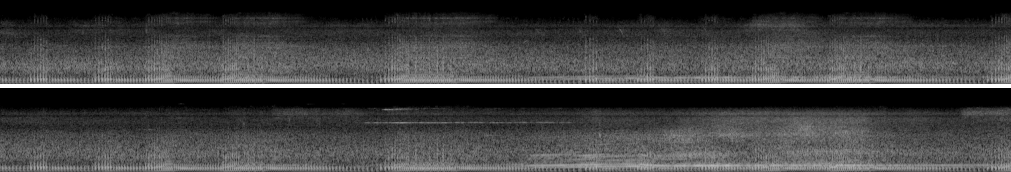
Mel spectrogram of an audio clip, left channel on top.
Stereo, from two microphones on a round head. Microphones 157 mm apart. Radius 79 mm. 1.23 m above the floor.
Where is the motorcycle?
75° left (ahead or behind).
